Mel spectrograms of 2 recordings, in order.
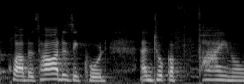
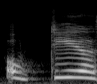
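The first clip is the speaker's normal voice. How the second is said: dismayed; 9 semitones higher, 4 dB louder than usual. A narrator's reading. Missus Brown dismayed.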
